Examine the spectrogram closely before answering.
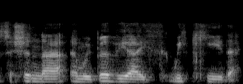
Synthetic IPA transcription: tʰɛʃənaənwɪbəðjaɨθwɪkʰɪdɛ

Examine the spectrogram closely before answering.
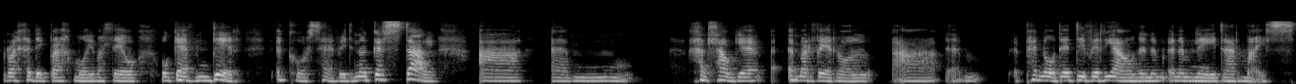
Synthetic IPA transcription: rɔːjχədɪɡ̚baːχmʊɨvaɬɛɔɔɡɛvndɪrəkʰʊrshɛvɨdənɔɡəstalˠa | əːm | χanɬawjɛəmarvɛɾɔlˠ | a̰ə̰ːm | pʰɛnoːdɛdɪvɪrjawnəə̰nəmneɨdarma̰js

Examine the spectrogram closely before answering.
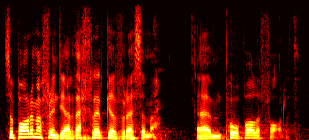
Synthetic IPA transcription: soːbɔːɾəmafrɪndjarðɛχrɛrɡəvrɛsəma̰ | əːmpʰobɔlˠəfɔ̰rð

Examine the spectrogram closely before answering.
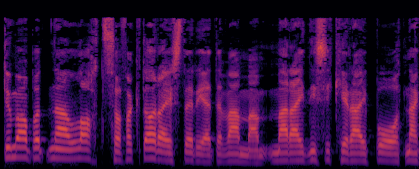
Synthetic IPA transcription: d̥ɪmɔbodnalˠɔtʰɔfakʰtɔɾajstəɾjadəvamamaɾajdnisɪkʰɨɾajboːdna

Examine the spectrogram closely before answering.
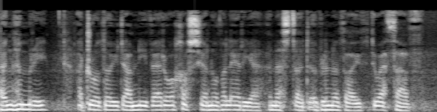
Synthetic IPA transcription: əŋɦəmri | adroðʊɨdamnɪvɛɾɔaχɔsjanɔvalˠɛɾjɛənəstadəblˠənəðɔɨðdɪwɛθav̥

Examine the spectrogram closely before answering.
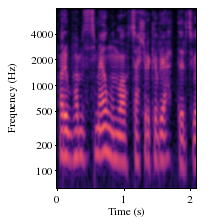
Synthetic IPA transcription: ɔɾɨwpʰamsi̥tʰimɛwnlˠɔtʰaɬaɾəɡʰəvrjad̥ɨrtʰiw

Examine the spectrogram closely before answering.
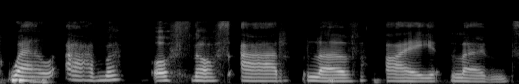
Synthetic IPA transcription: wɛlˠam | ɔθnɔsarləvajlɛnd̥

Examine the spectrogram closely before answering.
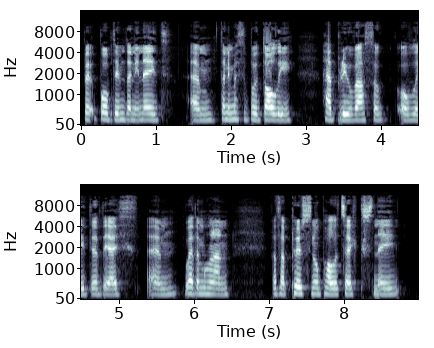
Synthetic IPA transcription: b̥boːbðɪmdanineɨd̥ | əːmd̥animɛθɪboːdɔlˠi | hɛbrɪwvaːθɔɔvlˠejdəðjaɨθə̰ːmwɛðɪnmhɦʊnan | vaθapʰɜːsɔnalˠpʰɔlˠɪtʰɪksneɨ

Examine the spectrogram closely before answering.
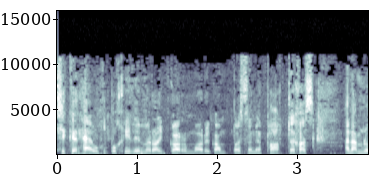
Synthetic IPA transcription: sʰɪkʰərɦɛwχb̥ʊχiːðɪmənɾɔːjd̚ɡɔrmɔdəɡɔmpʰɔsənəpʰɔ̰tʰaχɔsanamlˠʊ

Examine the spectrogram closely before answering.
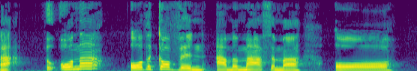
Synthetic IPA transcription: a | ɔna | oːðəɡɔvɨnaməmaːθəmaɔ

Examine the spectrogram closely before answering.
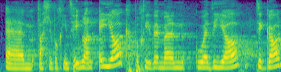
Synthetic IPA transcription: əːmvaɬɛboχiːntʰejmlˠɔnejɔɡ̥b̥oχiːðɪmənɡ̥wɛðɪɔd̥ɪɡɔ

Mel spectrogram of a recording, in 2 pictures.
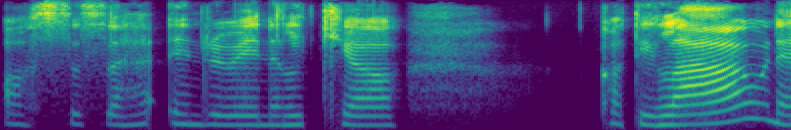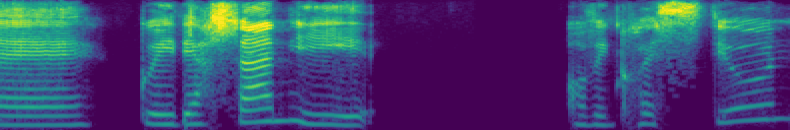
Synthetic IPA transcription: ɔsəsaɪnrɨwɪnənlɪkʰjɔ | kʰɔdilˠawnɛ | ɡ̥wejðjaʃani | ɔvɨnkʰwɛstjʊn

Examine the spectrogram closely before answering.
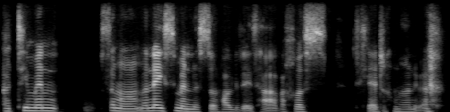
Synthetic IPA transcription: atʰimɪn | samamanejsimɪnnəstʊrɦɔlˠdidḛjð̥ha̰ːvaχɔs | tʰi̥ɬɛ̰drɪχmlaːnḭvɛ

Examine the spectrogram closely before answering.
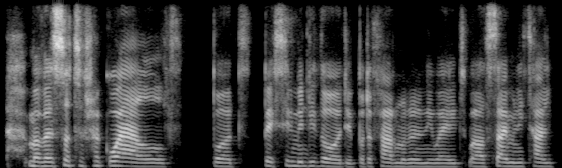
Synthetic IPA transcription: mavɛðˠsotʰər̥əɡwɛlˠd̥ | b̥oːd̥b̥eːsinmɪndiðoːdɪboːdəfarmɔnənəniwejd̥wɛlˠsajmɪnitʰalˠ

